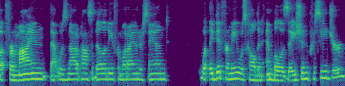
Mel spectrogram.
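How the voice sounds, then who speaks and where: In a normal speaking voice, a man talks at a fairly quick pace and fairly high pitch with ordinary pitch variation. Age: 20s. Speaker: AVM survivor. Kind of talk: interview.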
